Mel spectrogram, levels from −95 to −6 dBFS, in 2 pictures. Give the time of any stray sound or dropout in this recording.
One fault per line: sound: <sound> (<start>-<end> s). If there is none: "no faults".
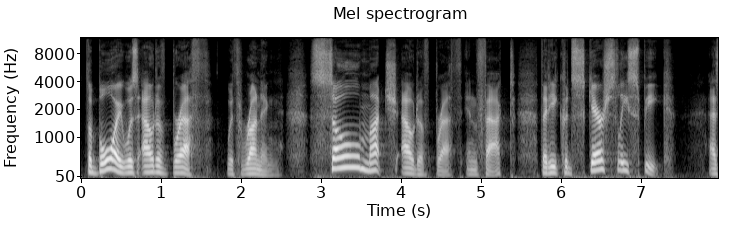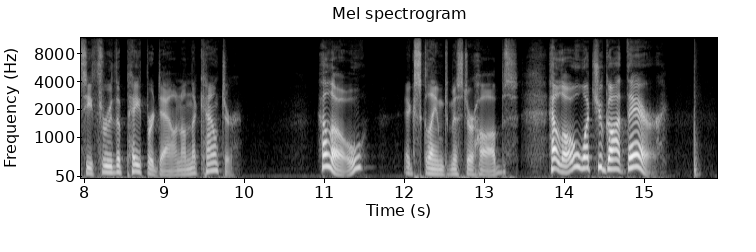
sound: thud (15.6-15.7 s)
